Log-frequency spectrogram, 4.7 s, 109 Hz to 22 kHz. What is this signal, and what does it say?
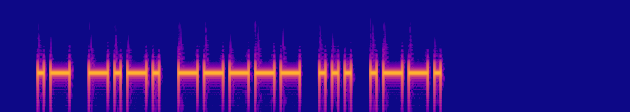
Morse code, heard as a keyed tone, about 25 wpm, 700 Hz. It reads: AC0SP
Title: USA Call Signs - 5 Characters - 4x Character Spacing - 25wpm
